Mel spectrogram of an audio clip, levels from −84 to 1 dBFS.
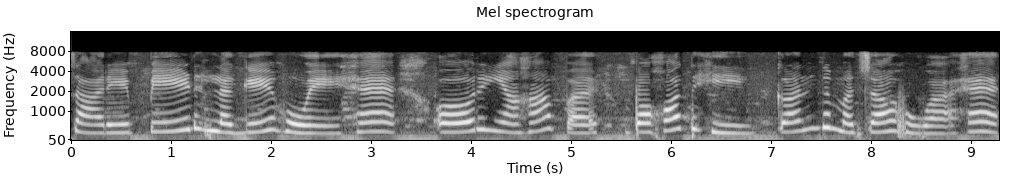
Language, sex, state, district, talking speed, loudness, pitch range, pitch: Hindi, female, Punjab, Fazilka, 90 wpm, -12 LUFS, 275-335 Hz, 305 Hz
